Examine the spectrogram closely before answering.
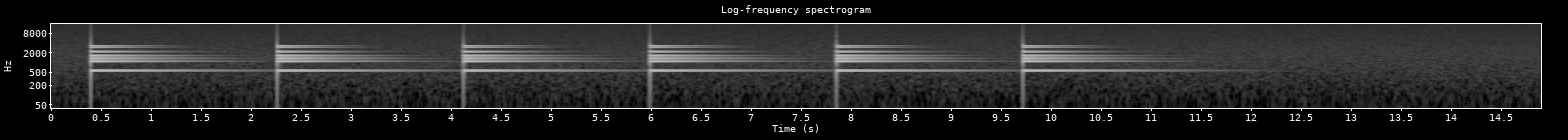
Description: Clock strike, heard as a bell. 6. Six o'clock.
